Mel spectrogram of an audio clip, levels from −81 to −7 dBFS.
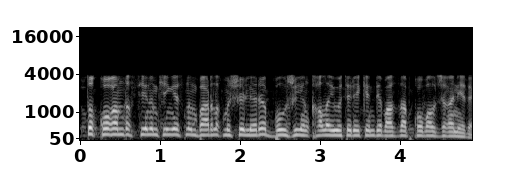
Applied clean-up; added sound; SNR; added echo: none; none; none; none.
